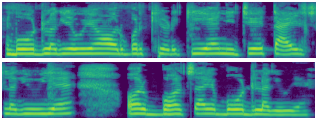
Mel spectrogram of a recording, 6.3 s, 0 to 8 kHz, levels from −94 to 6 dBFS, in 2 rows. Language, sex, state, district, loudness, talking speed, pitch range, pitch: Hindi, male, Maharashtra, Nagpur, -12 LUFS, 200 wpm, 235-255 Hz, 250 Hz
